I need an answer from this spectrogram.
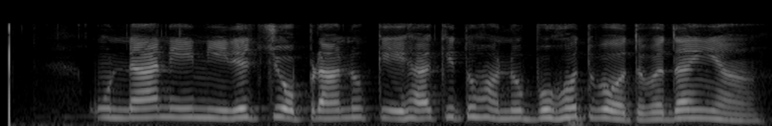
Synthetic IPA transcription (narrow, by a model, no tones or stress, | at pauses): ʊnãːneːniːɾəd͡ʒt͡ʃoːpɽãːnũːkɛɦaːkɪt̪ʊɦãːnũːbɔːt̪bɔːt̪ʋəd̪aːiːãː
